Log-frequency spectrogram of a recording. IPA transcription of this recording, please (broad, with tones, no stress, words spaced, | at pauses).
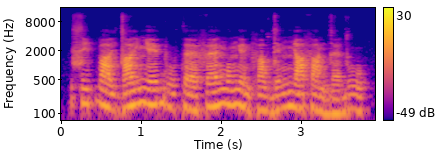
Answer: siː˧˥p̚baː˧˩jdaː˧˥jɲeː˧˥ buː˩˧t̪ɛː˩ fɛː˧˥ŋo˧˥ŋeː˧˩m fa˧˩w deː˧˥ŋɲaː˧˥faː˧˩ŋ dɛː˩˧duː˥˨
